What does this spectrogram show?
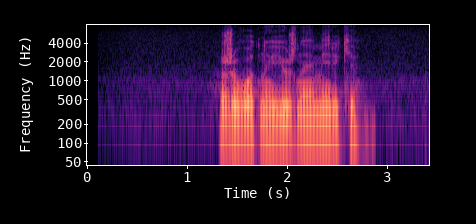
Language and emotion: Russian, neutral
